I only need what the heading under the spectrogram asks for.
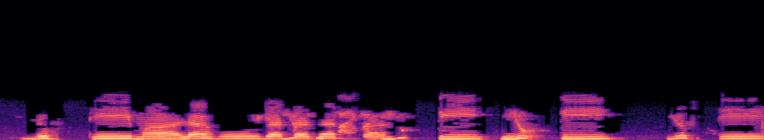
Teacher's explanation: یؤتی جھٹکا ہوگا، ہا کی ساؤنڈ نہیں آئے گی کیونکہ وہ حمزہ ہے نا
